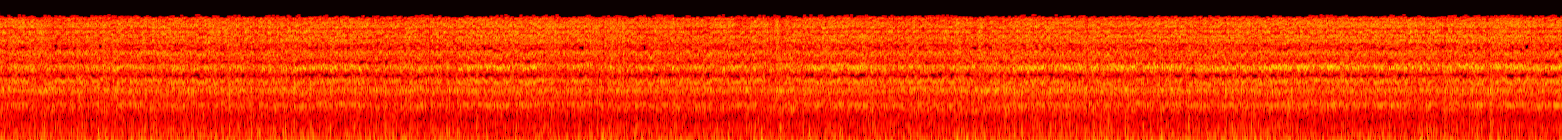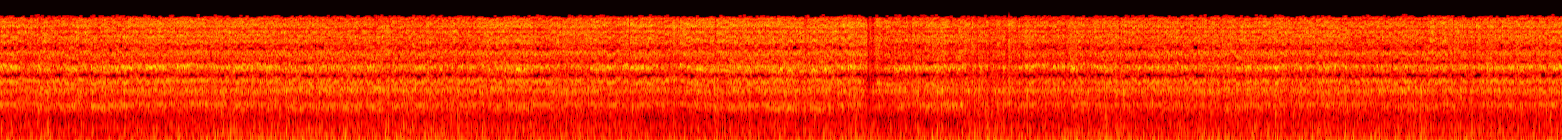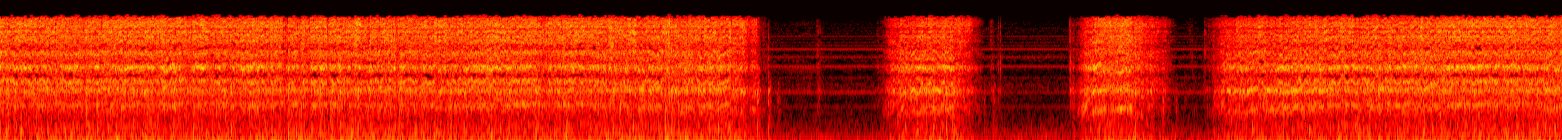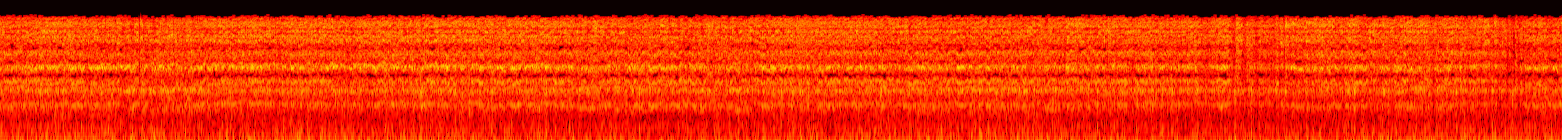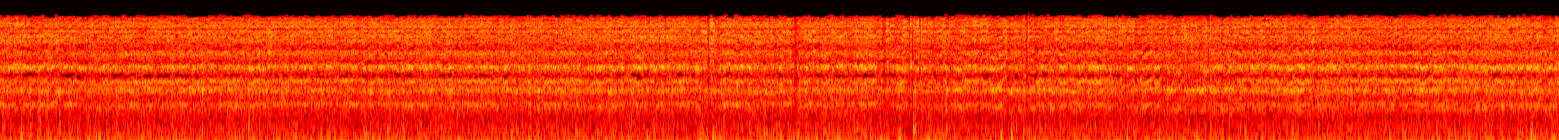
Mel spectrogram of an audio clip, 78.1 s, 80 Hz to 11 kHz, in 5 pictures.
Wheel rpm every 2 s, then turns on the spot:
210, 220, 230, 220, 220, 210, 230, 230, 220, 220, 220, 220, 220, 220, 220, 220, 230, 220, 220, 110, 60, 70, 200, 220, 220, 230, 220, 220, 220, 230, 220, 220, 220, 230, 220, 230, 220, 210, 220.
38-42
